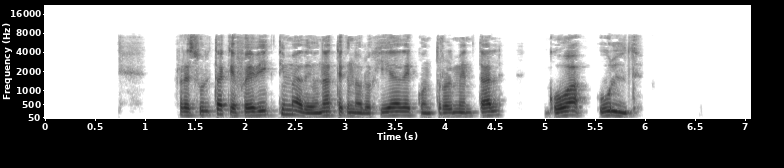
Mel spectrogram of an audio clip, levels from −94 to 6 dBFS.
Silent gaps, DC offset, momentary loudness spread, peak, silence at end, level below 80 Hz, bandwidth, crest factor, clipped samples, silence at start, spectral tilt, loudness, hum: 4.63-4.70 s, 4.81-4.99 s, 5.46-5.51 s; under 0.1%; 7 LU; -2 dBFS; 1.15 s; -60 dBFS; 8 kHz; 16 dB; under 0.1%; 1.35 s; -5.5 dB/octave; -17 LUFS; none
